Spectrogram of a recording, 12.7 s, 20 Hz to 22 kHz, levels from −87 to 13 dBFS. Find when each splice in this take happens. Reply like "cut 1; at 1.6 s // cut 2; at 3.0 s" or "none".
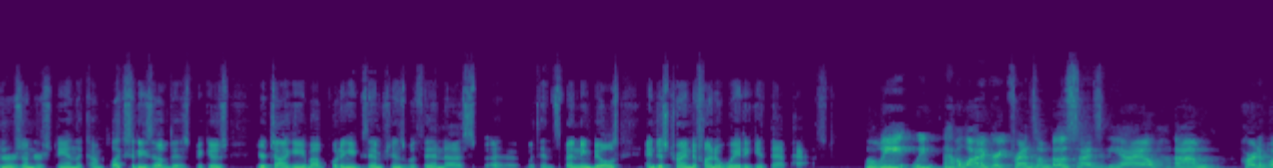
none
